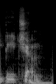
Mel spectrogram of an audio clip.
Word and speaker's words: Beauchamp: her introduction to Zaki Beacham and I know I'm actually pronouncing that right this time because Stein was kind enough to include a pronunciation guide Zaki is kind of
